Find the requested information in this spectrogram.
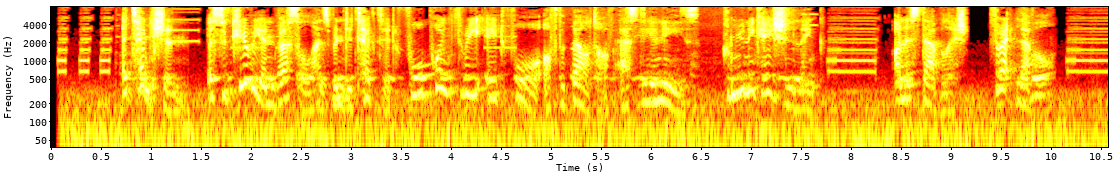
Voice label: english british video games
